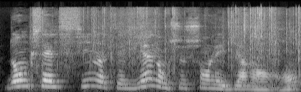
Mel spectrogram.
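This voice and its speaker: A woman's voice: on the low side, sing-song, moderate pace, darkish tone, a little hiss or hum. A sick, coughing woman chatting casually to her subscribers, hesitant, with many fillers as she shows her craft kits. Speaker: hobby vlogger showing diamond painting kits.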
